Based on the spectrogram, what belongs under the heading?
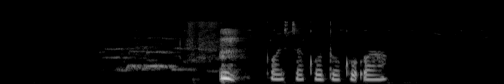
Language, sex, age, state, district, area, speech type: Santali, female, 30-45, West Bengal, Jhargram, rural, spontaneous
